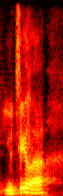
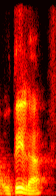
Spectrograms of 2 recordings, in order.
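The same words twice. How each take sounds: First: It is pronounced the English way. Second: It is pronounced the Spanish way. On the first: "en inglés es Utila" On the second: "en español sería Utila"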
